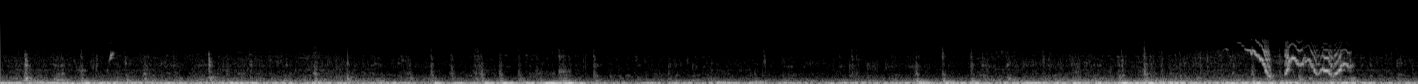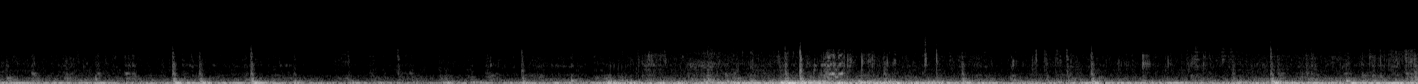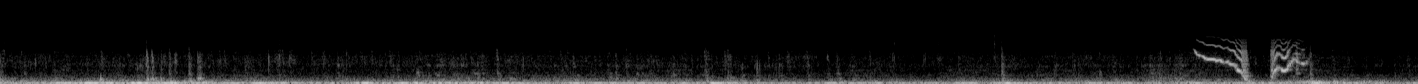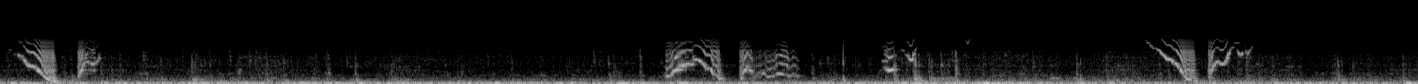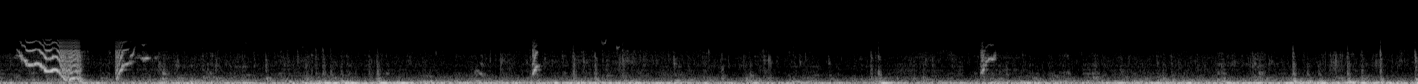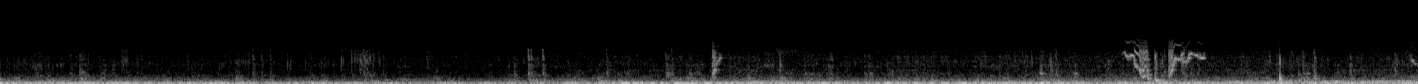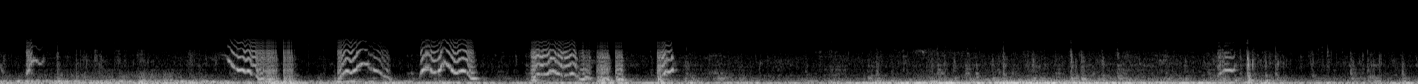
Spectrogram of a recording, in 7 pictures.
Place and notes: Galeliai, Lithuania, wind and singing tree
Very strong wind. Contact microphones on a "singing" tree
